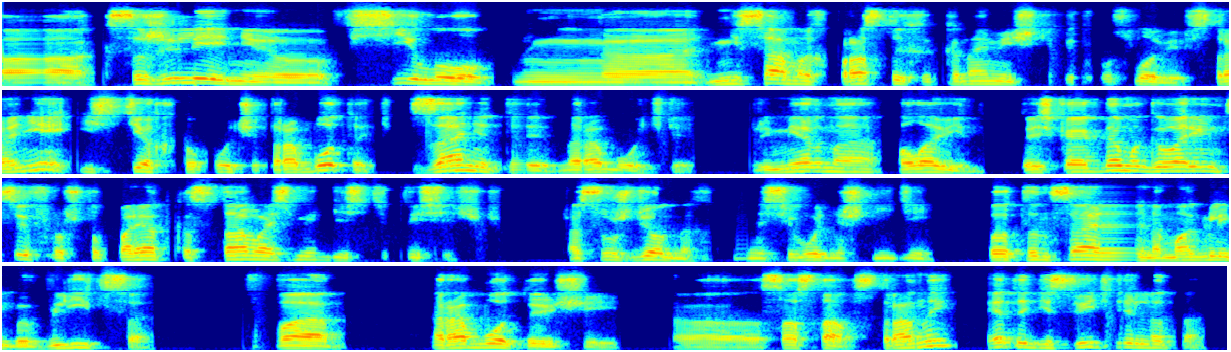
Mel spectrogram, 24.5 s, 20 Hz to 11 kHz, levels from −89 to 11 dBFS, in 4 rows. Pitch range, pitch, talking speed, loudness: 100-150 Hz, 130 Hz, 115 wpm, -18 LUFS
